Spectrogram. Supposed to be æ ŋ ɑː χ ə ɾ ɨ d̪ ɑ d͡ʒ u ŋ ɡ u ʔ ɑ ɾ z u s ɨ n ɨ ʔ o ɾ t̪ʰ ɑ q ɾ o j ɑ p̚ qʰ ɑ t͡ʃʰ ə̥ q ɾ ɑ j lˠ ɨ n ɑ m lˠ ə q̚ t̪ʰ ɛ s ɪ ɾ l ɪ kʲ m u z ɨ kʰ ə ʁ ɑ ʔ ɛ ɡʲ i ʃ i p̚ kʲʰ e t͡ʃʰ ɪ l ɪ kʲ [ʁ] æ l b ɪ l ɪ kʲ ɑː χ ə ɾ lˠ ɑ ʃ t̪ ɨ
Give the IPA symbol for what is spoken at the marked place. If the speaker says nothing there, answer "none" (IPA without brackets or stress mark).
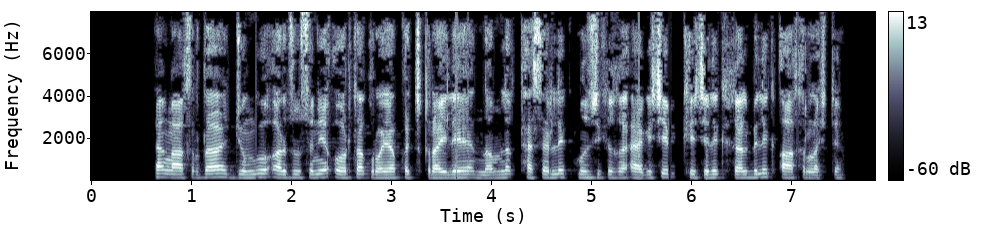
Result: ʁ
